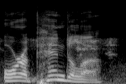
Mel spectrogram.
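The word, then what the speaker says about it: oropendola: Montezuma orangipendula. Am I saying it right? – Or a pendula. – That's it? – Yep.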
